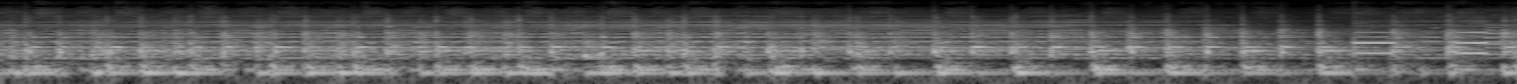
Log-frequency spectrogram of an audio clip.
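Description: Folk dance music: drums beating a fast, steady rhythm under sustained pitched notes from a melody instrument, with a few higher held notes coming in near the end.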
